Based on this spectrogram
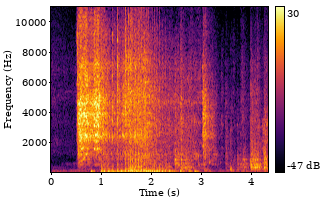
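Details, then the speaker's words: Icebear Maddog 150cc Gen IV GY6 that cranked but would not run, fixed by refitting the stock CDI in place of the aftermarket one: catches right away and settles into an even steady putter. "what works that's a running motorcycle right now easy fix like all fixes you just have to go to the last thing you touched"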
